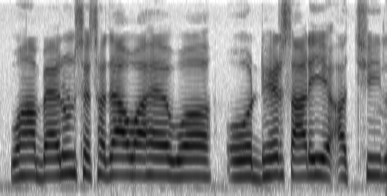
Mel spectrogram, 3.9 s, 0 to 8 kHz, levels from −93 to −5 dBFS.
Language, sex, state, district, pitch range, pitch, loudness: Hindi, male, Bihar, Supaul, 215-230 Hz, 220 Hz, -15 LUFS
